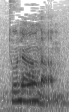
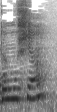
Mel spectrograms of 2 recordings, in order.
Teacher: So it's still a nasal and then it just connects with the N. · Shown in: first take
